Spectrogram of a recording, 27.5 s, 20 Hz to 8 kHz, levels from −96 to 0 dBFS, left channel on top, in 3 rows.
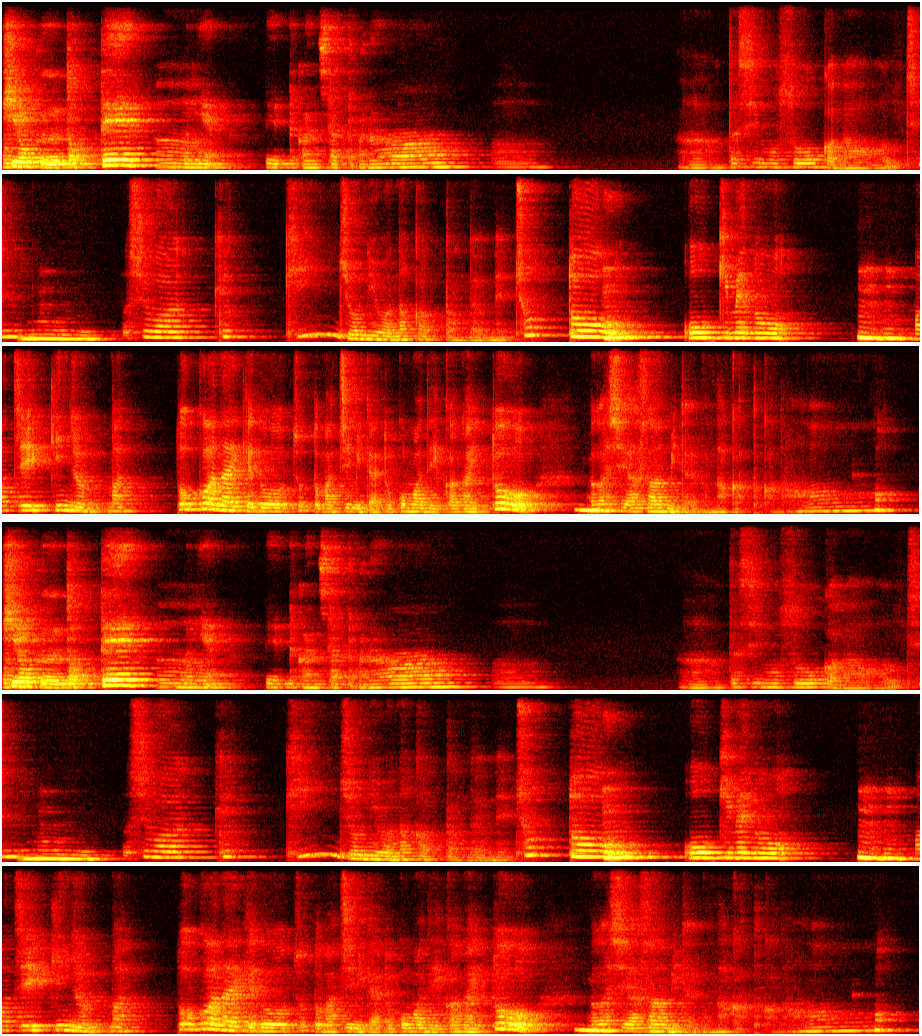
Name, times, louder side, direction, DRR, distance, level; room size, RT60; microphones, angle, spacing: voice 1, 0.0-1.3 1.8-2.1 2.6-3.4 3.6-4.5 9.3-10.1 15.2-15.5 17.7-18.2 24.1-24.4, equal, 5° left, -4 dB, 0.4 m, -19 dB
voice 2, 1.5-2.1 4.9-5.3 6.8-9.4 10.4-11.0 11.3-11.5 12.0-14.5 14.8-15.4 16.0-17.0 18.3-19.6 20.1-23.9 24.2-27.2, left 1 dB, 65° left, 2 dB, 0.4 m, -26 dB
2.3 x 2.0 x 3.0 m, 0.89 s
head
